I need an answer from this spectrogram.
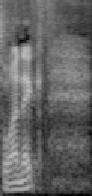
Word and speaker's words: Swanwick: Swanwick, pronounced Swanwick.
